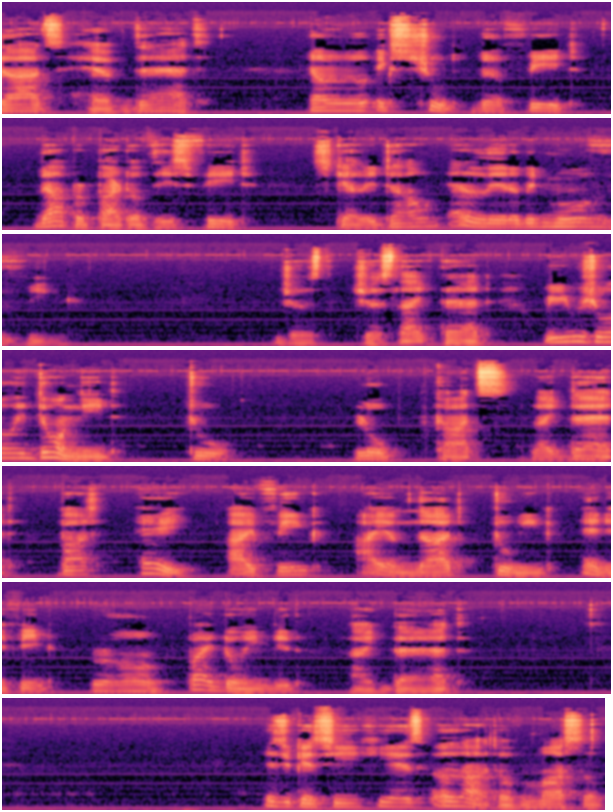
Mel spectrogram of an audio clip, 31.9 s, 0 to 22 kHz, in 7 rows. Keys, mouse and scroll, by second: 5.4 e, 7.3 s, 9.2 g, 14.2 g, 15.8 g, 16.3-17.6 middle drag, 18.6 e, 20.7 s, 23.2 g, 25.6 e, 26.9 s, 30.0 g.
